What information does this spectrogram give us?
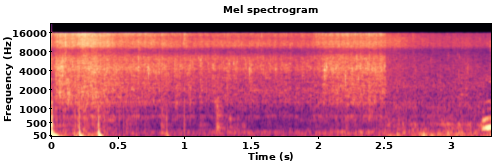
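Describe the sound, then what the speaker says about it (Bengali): Chopped onion hits hot oil in a pan and sizzles in a steady, close, broadband hiss, with a few quick clicks and spatters near the start and no talking. "পেঁয়াজটাকে দিয়ে দেবো তেলের মধ্যে।"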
